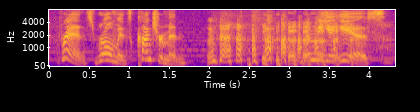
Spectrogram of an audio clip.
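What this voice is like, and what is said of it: Brooklyn accent. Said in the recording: “Shakespeare in the Brooklyn accent”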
